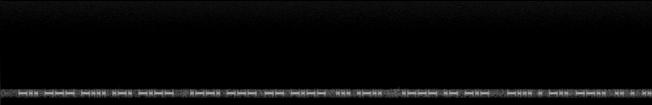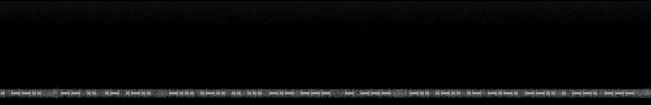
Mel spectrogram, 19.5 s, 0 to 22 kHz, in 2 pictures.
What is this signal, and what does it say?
Morse code, heard as a keyed tone, about 30 wpm, 450 Hz. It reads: DOBRY POMYSL JAK BEDZIESZ MIAL BLISKO TO DLACZEGO
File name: dlazaawansowanych / nagraniazpasma / ExpertSDR2 line out 23.01.2020 14.22.53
